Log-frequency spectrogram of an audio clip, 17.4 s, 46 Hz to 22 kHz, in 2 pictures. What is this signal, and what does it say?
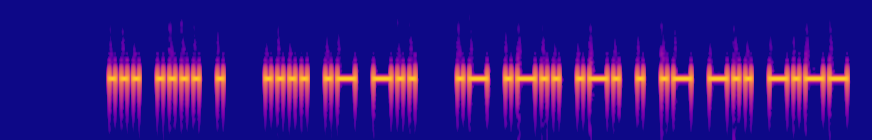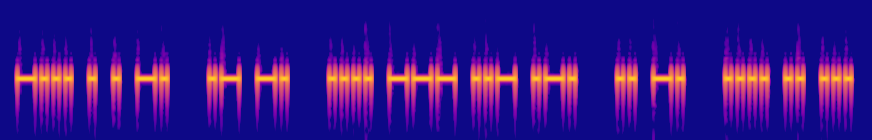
Morse code, heard as a keyed tone, about 20 wpm, 700 Hz. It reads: SHE HAD ALREADY BEEN AN HOUR IN HIS
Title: Sentences from Top 1000 Words - Review Part 6 - 20wpm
